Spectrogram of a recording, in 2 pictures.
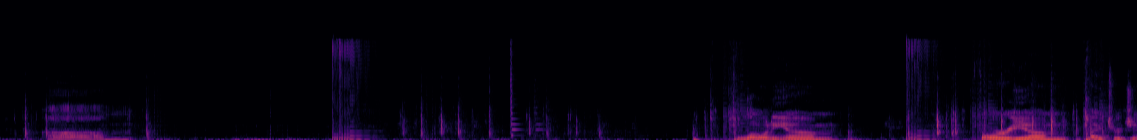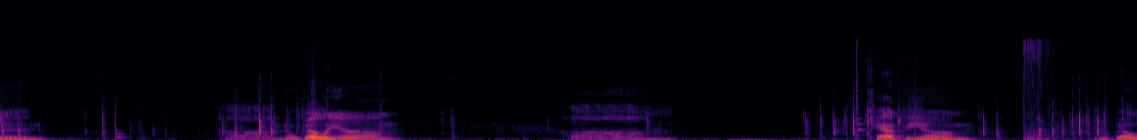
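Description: Short electronic game tones sound in bursts every few seconds.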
